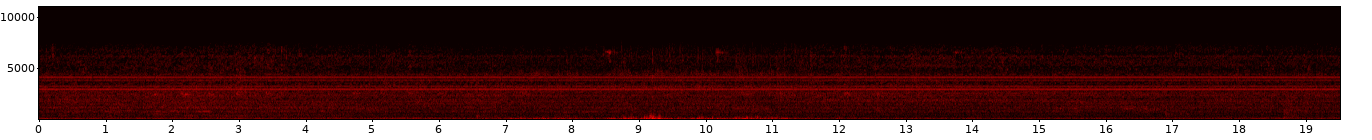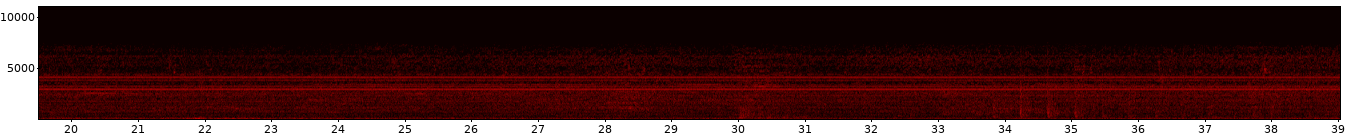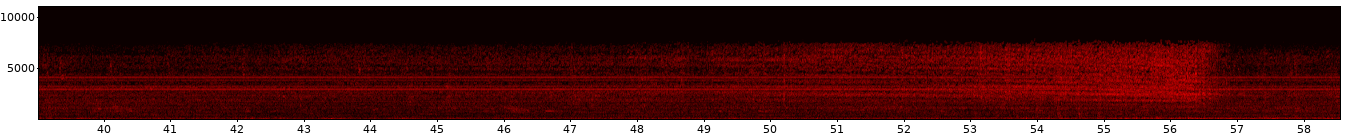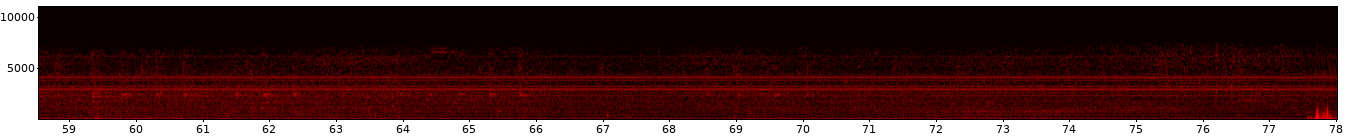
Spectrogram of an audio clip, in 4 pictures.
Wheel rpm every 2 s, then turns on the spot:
0, 0, 0, 0, 0, 0, 0, 0, 0, 0, 0, 0, 0, 0, 0, 0, 0, 0, 0, 0, 0, 0, 0, 0, 0, 0, 0, 0, 0, 0, 0, 0, 0, 0, 0, 0, 0, 0, 0.
none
